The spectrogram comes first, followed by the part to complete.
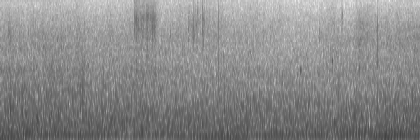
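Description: Fishing boat's engine running steadily with a low hum, under a haze of wind and sea noise.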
